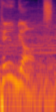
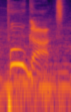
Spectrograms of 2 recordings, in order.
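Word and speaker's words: Peugeot: Alec, but it's how it's pronounced, Pugot. I love how triggered people get when you say French words wrong. We're playing Le Mans Ultimate, obviously. The men's Ultimate. It's because Sean Cole from Simpit called it a Pugat. It's yeah, that's how you pronounce it. Pugat. I think it should be. There's not even an oo in it.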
